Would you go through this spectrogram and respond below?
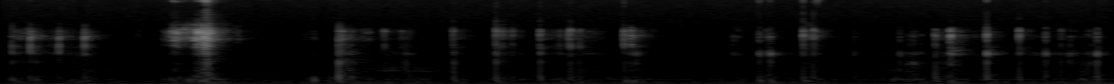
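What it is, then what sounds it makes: Sequin Christmas ornament tapped and scratched. Long nails tap and scratch a red sequin Christmas ornament with gold braid and a metal cap. The result is a quiet series of short, bright clicks and crinkly scratches, with one louder rustling burst near the start.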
